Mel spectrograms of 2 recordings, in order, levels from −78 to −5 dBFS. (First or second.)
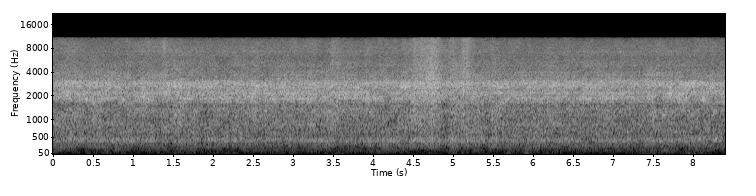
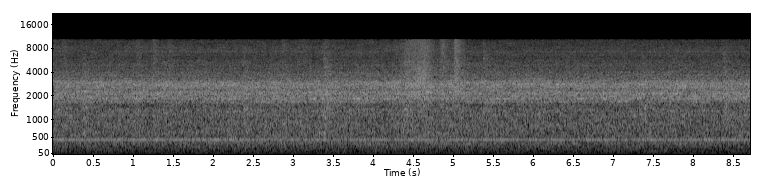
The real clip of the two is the second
